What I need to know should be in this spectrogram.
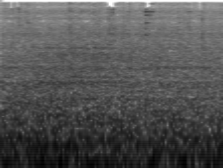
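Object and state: Nothing is struck.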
